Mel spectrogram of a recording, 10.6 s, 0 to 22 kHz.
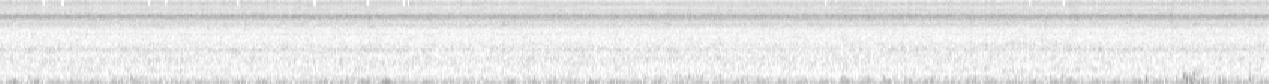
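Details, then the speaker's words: Old carbureted engine with a Tomco carb, idling near 660 rpm while the mixture screws are turned a quarter turn at a time: uneven, lumpy idle with slight stumbles. Rough mixture setting; backing out a quarter turn then smoothed it and raised rpm about 100. "there we go we're a little bit rough there and then we're gonna back them out a quarter"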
